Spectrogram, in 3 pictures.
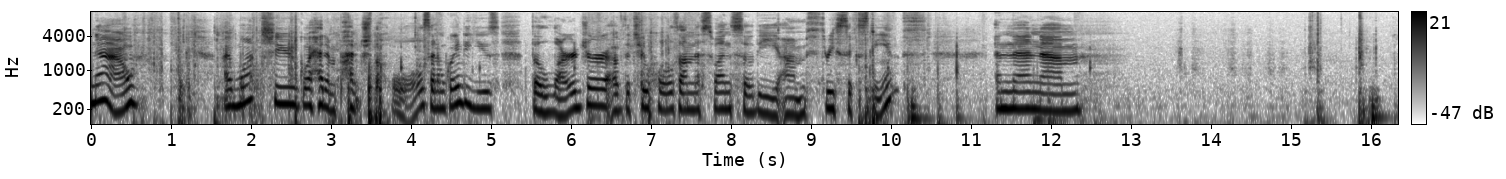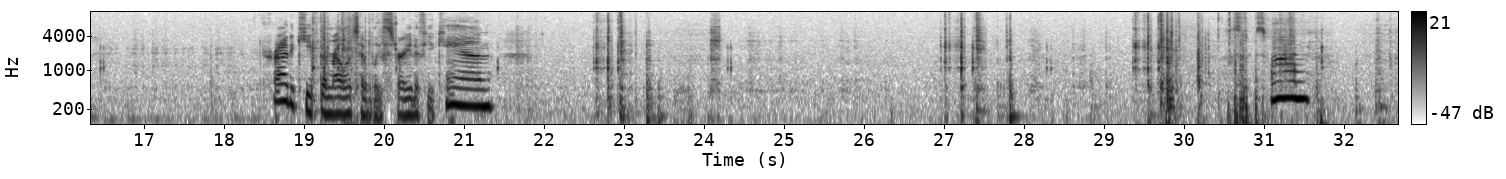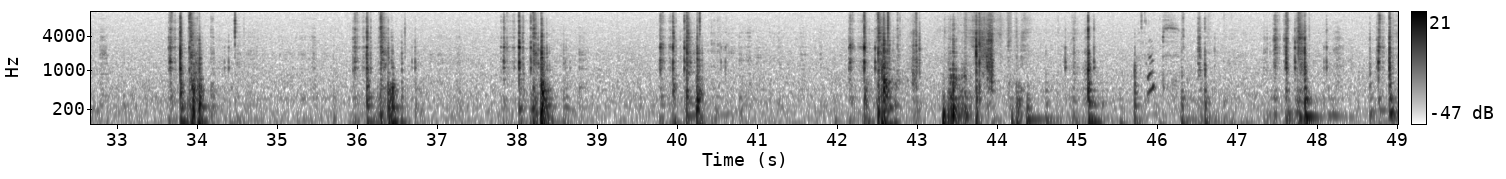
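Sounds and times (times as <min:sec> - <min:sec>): card shuffling: 0:00.2 - 0:04.6, 0:42.3 - 0:45.0.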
